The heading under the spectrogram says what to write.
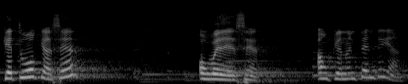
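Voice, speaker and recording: A woman's voice: high-pitched, expressive, normal speed, darkish tone, in a large hall, soft background music. A woman preacher, delivering an emphatic sermon full of repetition and rhetorical questions. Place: church.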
